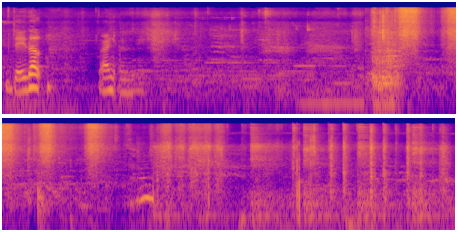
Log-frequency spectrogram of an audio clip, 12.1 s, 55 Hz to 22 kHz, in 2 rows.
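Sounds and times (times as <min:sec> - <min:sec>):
broom swishing over concrete: 0:05.0 - 0:09.2.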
